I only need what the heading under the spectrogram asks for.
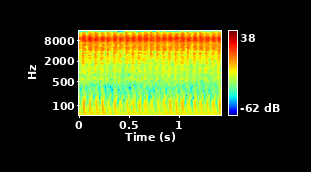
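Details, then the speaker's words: Yamaha Fino 125 with the CVT pulleys removed: a fast, harsh, metallic tapping at about 18 per second, so it comes from inside the engine. The owner says the oil never ran dry; the head is to be opened next. "Oke teman-teman, kita dengarkan di sini suaranya sangat berisik sekali ya. Ini sudah 100% bukan dari CVT."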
